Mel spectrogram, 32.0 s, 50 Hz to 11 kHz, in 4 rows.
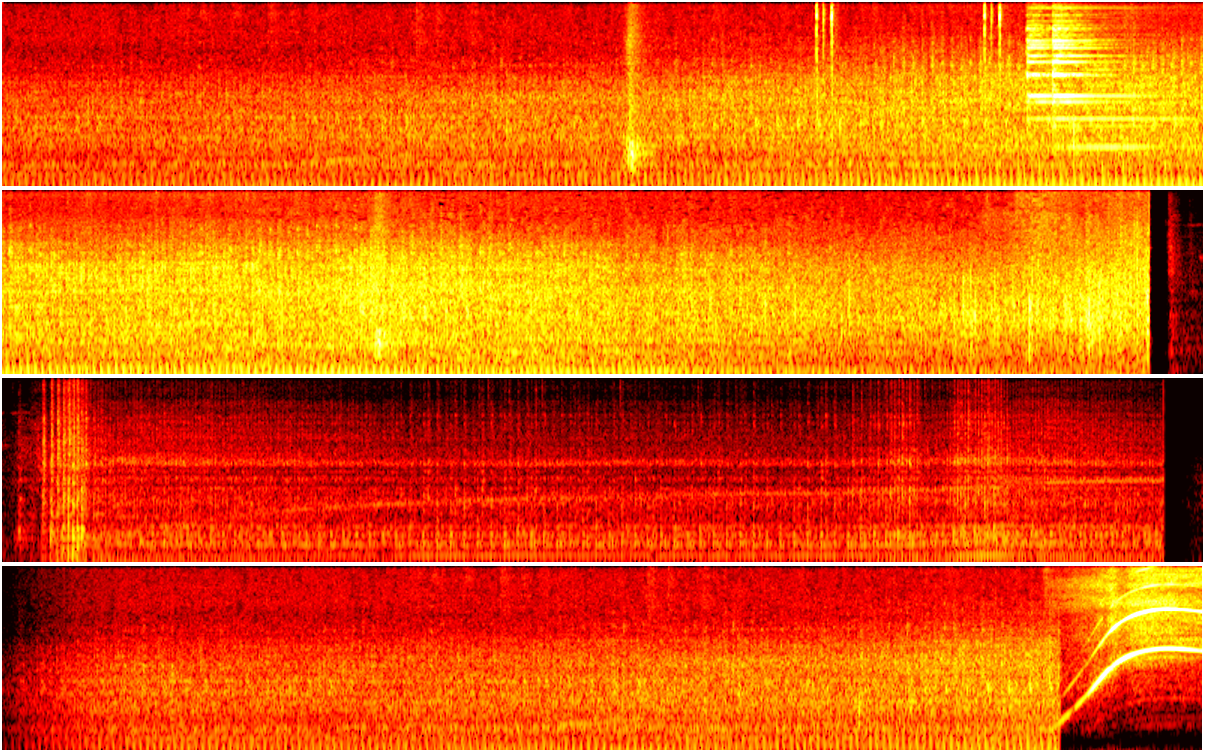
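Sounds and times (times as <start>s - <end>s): truck engine running: 0.0s - 15.6s, 23.0s - 31.2s.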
